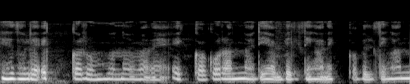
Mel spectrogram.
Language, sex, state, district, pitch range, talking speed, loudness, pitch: Chakma, female, Tripura, West Tripura, 245-260 Hz, 190 wpm, -14 LUFS, 250 Hz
